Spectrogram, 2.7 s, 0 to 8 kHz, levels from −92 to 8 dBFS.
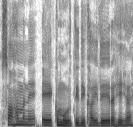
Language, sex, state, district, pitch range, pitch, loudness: Hindi, male, Punjab, Fazilka, 145-170 Hz, 150 Hz, -15 LUFS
